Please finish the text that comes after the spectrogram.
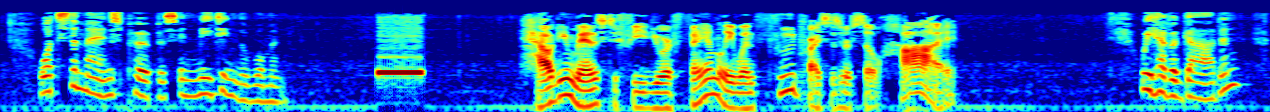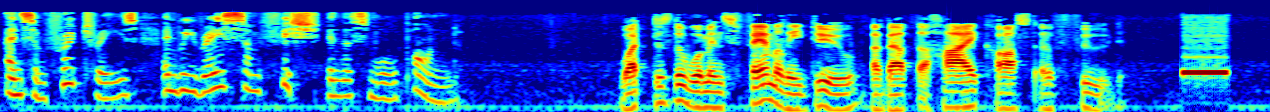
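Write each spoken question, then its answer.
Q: What does the woman's family do about the high cost of food?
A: They grow their own fruit and vegetables and raise fish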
